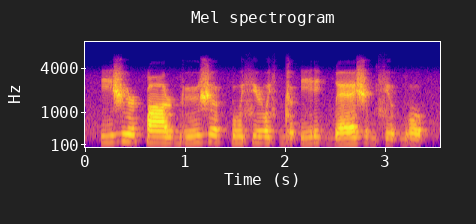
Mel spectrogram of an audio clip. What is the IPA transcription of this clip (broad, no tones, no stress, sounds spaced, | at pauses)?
i ʒ ʉ ɹ k͡p ɑː ɹ b ʉː ʒ ɵː k͡p u sʲ ɹ o sʲ d ɵ ʔ i ɾ i ɡ͡b ɛː ʒ ɵ b sʲ o ʔ b o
